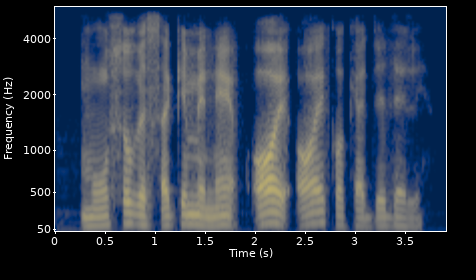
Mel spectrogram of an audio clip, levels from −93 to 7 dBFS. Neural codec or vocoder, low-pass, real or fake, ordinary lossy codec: codec, 44.1 kHz, 7.8 kbps, Pupu-Codec; 5.4 kHz; fake; AAC, 32 kbps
